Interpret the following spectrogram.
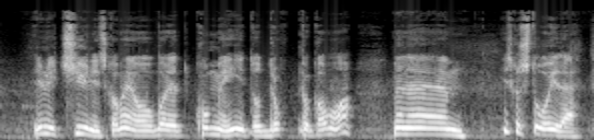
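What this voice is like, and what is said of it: Poor imitation of Molde dialect. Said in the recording (Norwegian): “det er så dårlig! Nesten litt vondt ... Du starter Det er ikke så aller verst Molde-dialekt, og så bare dreper du den helt ... du begynner å snakke slags dialekt ... Du sier jo E istedenfor I, det er jo kardinalfeil.”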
